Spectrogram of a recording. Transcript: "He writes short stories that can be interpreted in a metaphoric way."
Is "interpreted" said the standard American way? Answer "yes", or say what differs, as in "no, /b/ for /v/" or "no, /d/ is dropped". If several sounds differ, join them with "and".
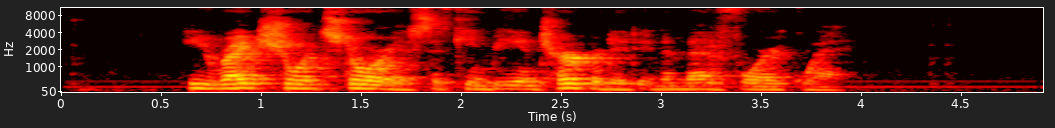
yes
